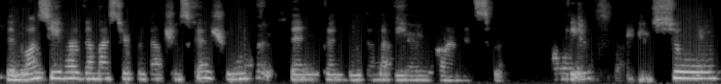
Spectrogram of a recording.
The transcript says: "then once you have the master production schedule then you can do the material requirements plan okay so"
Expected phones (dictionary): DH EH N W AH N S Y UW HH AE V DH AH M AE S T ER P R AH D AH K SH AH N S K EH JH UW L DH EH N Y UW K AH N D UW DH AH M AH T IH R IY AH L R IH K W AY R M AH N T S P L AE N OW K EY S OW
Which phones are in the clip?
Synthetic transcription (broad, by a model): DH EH N W AH N S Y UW HH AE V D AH M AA S T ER P R AH D AH K SH AH N S K EH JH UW L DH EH N Y UW K AH N D UW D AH M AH T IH R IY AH L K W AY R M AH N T S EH OW K EY S OW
